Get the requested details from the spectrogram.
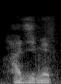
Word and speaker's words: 春: ビルにあるロボットレストラン、はじめっていう。あの、漢字で春って書いて、はじめって読むんですけど、の武者ロボットが踊ってましたよ。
